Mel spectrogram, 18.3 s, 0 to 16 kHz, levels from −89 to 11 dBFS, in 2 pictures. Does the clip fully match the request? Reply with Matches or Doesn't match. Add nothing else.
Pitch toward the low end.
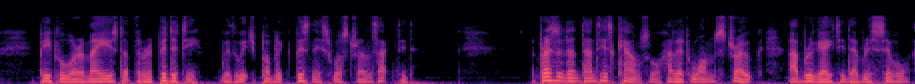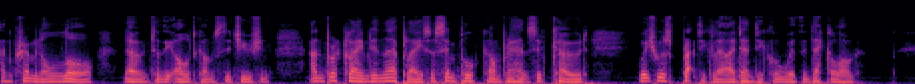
Matches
